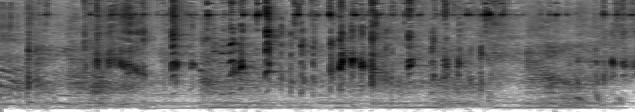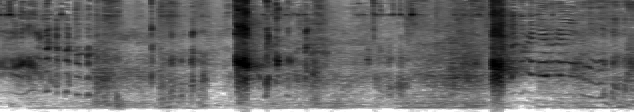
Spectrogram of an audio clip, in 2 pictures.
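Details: Agitated male Boston Terrier, kept from playing with other dogs, makes repeated yelping whines and throaty grumbles, with two loud bangs and background chatter.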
